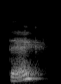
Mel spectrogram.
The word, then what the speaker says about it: Deeg: am very honored that the professor deg is that right pronounced your name yeah yeah a professor in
